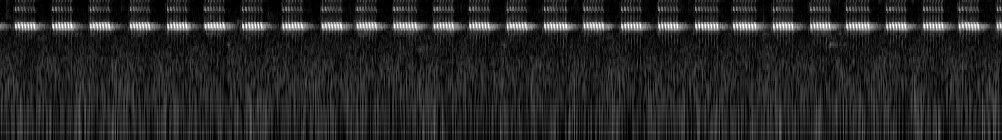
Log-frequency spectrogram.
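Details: Japanese burrowing cricket (Velarifictorus micado) calling song at higher temperature: clear, high-pitched pulses repeated steadily about three or four times a second.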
